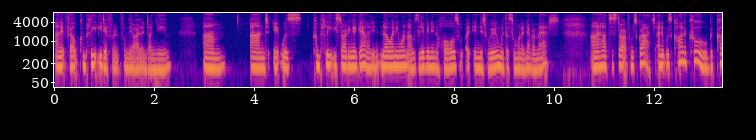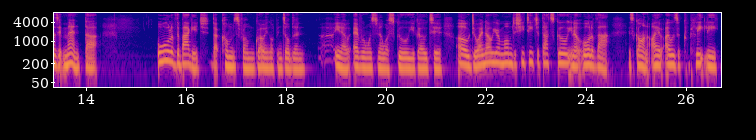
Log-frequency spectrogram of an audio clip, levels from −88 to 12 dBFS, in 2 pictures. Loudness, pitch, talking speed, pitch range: -23 LUFS, 165 Hz, 220 wpm, 150-185 Hz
